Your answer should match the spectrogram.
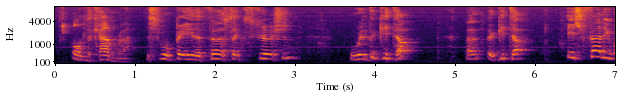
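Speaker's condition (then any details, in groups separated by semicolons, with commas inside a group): Cerebral palsy; back surgery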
